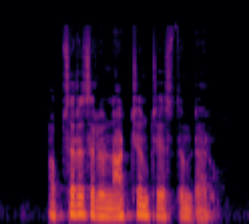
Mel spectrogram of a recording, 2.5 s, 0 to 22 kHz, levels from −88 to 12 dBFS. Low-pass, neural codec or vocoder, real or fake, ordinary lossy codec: 14.4 kHz; none; real; none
